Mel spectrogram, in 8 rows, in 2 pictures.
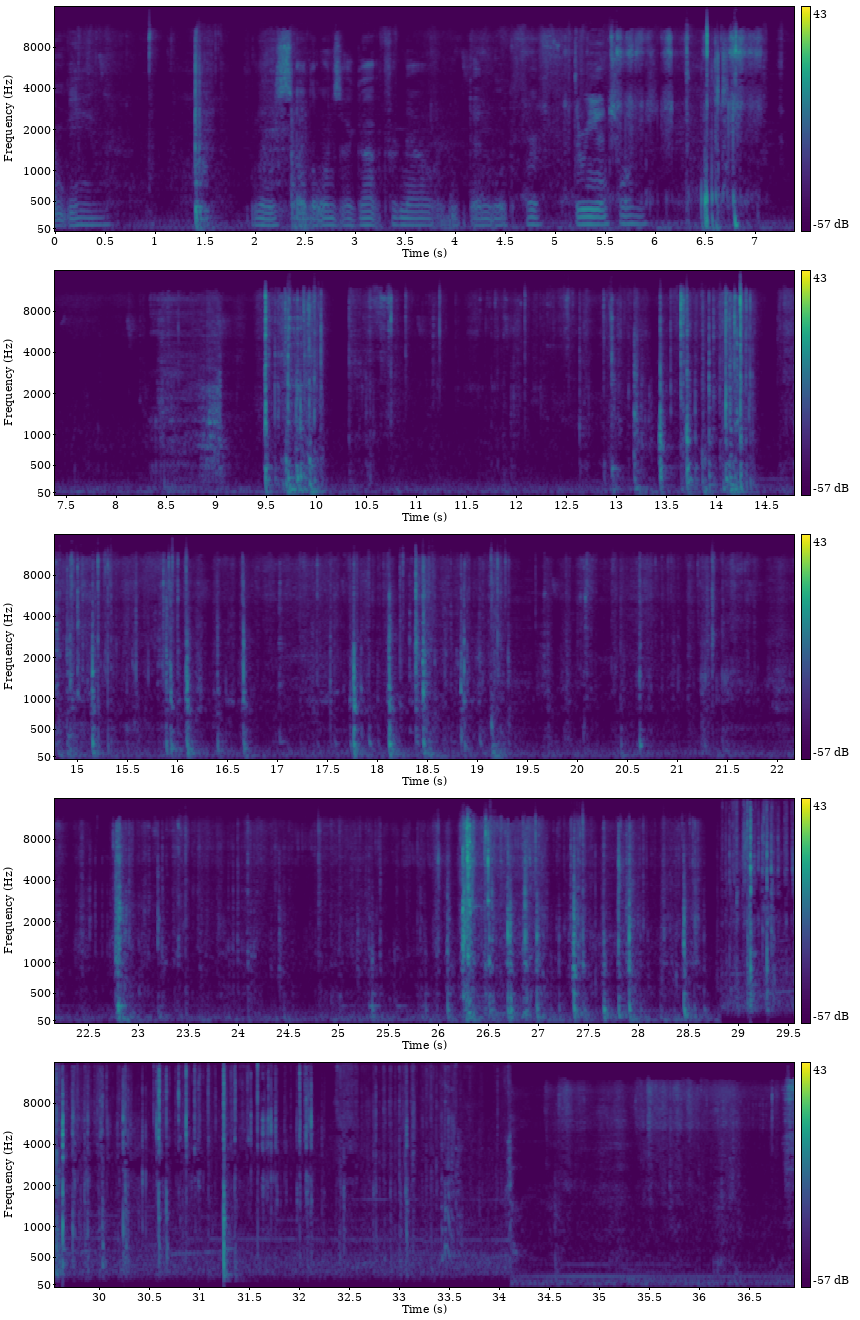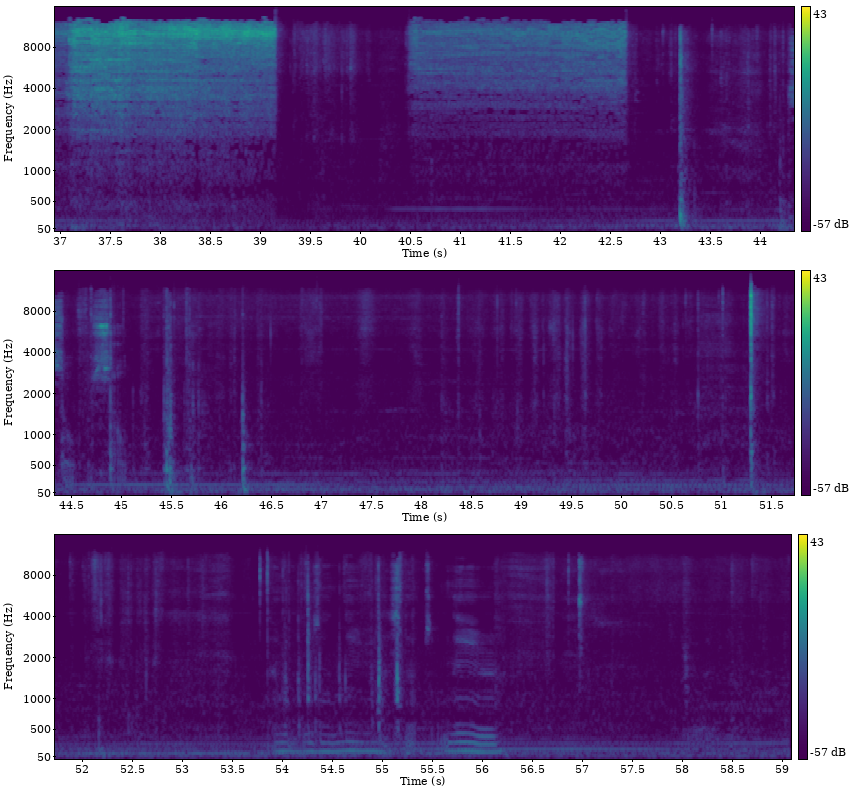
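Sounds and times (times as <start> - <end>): aerosol spray: 36.9 - 39.2, 40.5 - 42.7.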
